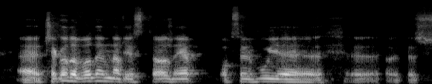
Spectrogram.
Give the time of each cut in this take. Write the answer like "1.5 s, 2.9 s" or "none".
1.2 s, 1.7 s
